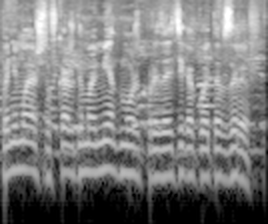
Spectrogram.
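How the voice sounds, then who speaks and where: A man's voice: mid-range voice, steady tone, quick pace, crowd noise. A man co-commentating on a fight live, explaining the action analytically.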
